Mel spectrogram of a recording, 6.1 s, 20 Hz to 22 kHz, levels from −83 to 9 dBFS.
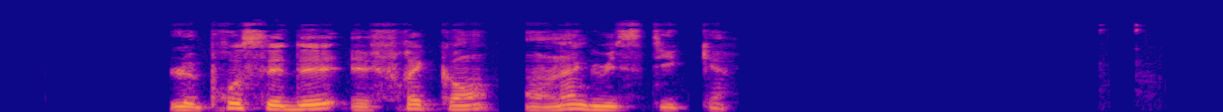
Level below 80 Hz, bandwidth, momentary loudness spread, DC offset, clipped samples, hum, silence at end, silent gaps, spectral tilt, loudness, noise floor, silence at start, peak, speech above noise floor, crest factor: -62 dBFS; 10 kHz; 16 LU; under 0.1%; under 0.1%; none; 2.45 s; none; -4.5 dB/octave; -20 LUFS; under -90 dBFS; 0.85 s; -4 dBFS; over 70 dB; 20 dB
